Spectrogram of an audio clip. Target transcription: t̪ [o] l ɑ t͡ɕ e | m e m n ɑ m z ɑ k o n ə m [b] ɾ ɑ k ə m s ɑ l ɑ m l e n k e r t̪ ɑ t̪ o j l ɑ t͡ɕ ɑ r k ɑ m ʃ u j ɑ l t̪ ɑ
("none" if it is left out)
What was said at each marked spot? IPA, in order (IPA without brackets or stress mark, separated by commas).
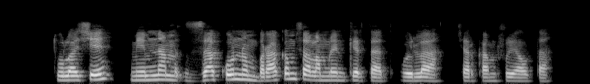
u, b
